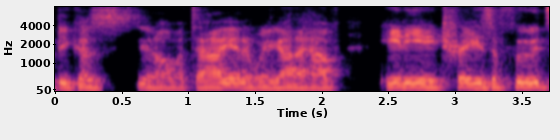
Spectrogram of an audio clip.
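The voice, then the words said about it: New York accent. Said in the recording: “Anyone who could just tell listening on this pod from my accent, you know, being from New York”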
